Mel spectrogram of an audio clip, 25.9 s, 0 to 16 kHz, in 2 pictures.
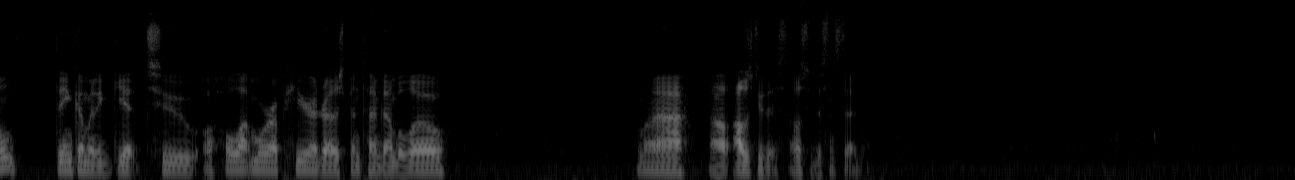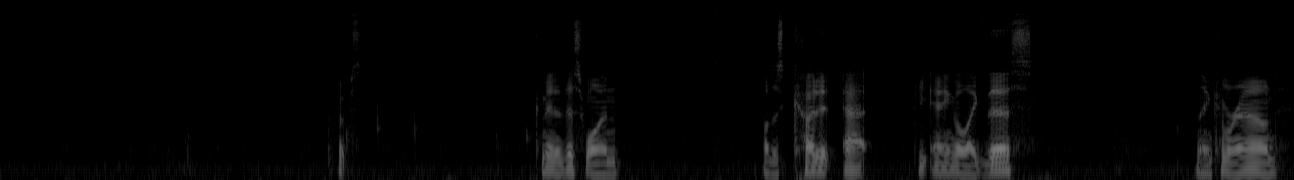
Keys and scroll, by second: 8.9 l, 11.6 space, 15.2 p, 16.7 space, 17.3 super+z, 18.7 l, 21.0 l.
